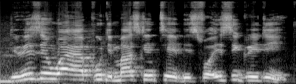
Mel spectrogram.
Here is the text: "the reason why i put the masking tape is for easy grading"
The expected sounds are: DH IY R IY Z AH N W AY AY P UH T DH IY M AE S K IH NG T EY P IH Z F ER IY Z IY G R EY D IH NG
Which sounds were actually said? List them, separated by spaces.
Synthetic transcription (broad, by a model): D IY R IY Z AH N W AY AY P UH T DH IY M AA S K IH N T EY B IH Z F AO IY S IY G R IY D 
